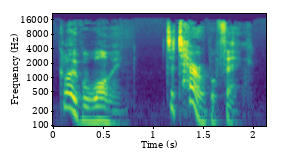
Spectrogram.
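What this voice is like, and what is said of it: Good impression of villain Graves. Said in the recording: “That's a very good impression... That was actually legit a good impression.”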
